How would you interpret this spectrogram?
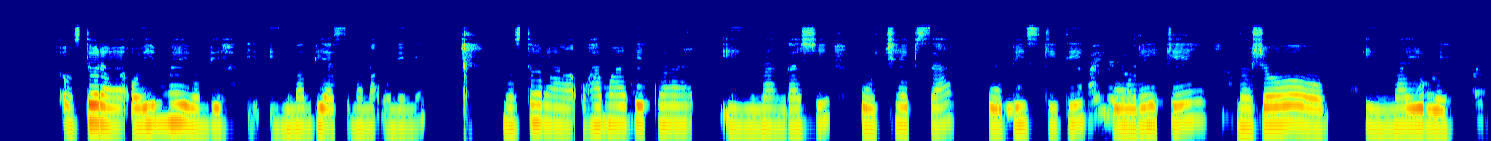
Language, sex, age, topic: Oshiwambo, female, 18-24, finance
